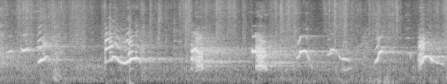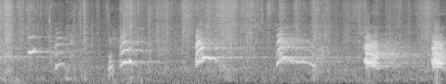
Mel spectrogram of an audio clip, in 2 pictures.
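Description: Tree dogs barking treed at a cat up a tree: a steady string of loud barks, one to two a second, many ending in a falling yelp.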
